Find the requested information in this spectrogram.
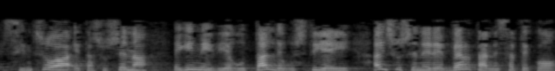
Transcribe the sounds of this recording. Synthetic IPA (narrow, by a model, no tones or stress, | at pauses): sint͡soaʔe̞t̪asuse̞na | e̞ɣ̞inːejðieɣ̞ut̪ald̪e̞ɣ̞ust̪ie̞j | ajnsuse̞ne̞ɾe̞be̞ɾt̪ane̞sat̪e̞ko̞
